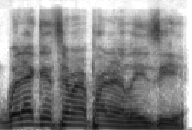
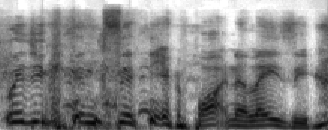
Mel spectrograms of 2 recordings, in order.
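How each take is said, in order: First: Said in the usual way. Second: Put-on high country-bumpkin accent with laughter; mock accent. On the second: Winding up the co-host with the question, mock accent. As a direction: keep up the bad accent, laughing. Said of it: "You fucking country bumpkin".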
